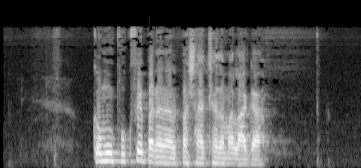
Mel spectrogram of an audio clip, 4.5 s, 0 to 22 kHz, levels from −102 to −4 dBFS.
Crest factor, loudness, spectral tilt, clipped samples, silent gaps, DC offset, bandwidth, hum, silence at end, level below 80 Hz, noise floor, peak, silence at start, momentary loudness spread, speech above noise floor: 14 dB; -12 LUFS; -5.5 dB/octave; under 0.1%; none; under 0.1%; 11.5 kHz; none; 1.15 s; -54 dBFS; -64 dBFS; 0 dBFS; 1.15 s; 5 LU; 53 dB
